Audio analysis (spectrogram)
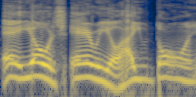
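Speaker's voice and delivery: put-on high Italian accent. Retelling a comedy bit about walking into a brooklyn bar, in an italian accent. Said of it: "doing the Italian accent".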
